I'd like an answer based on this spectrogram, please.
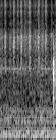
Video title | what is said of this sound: Bon Cabe, Modal Dikit Untung Banyak | ciri-ciri untuk cabe yang sudah kering tuh ada bunyinya kayak gini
